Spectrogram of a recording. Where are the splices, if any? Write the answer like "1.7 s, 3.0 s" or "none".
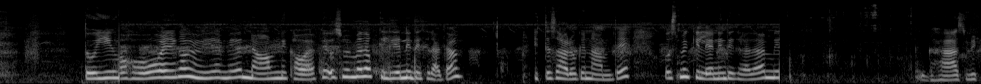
1.2 s, 7.8 s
